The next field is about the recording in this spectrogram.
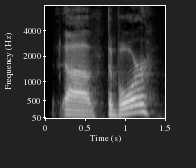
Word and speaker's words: DeBoer: DeBoer, is that how you say his name? – Yeah.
